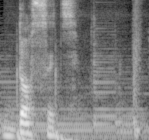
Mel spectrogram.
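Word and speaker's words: досить: say with breath d, in Ukrainian we say it hard, like tough d, d, d. Like in the word dosit, dosit, which means enough.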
